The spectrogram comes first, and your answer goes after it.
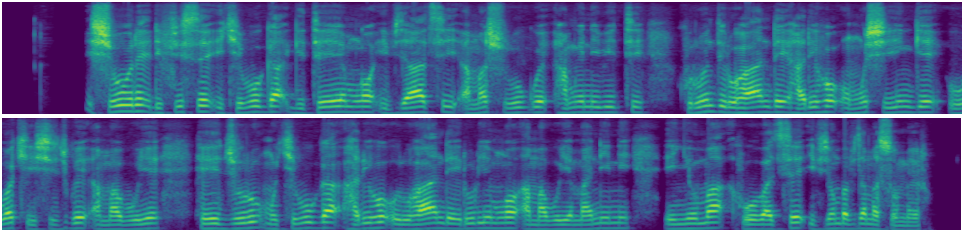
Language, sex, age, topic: Rundi, male, 25-35, education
